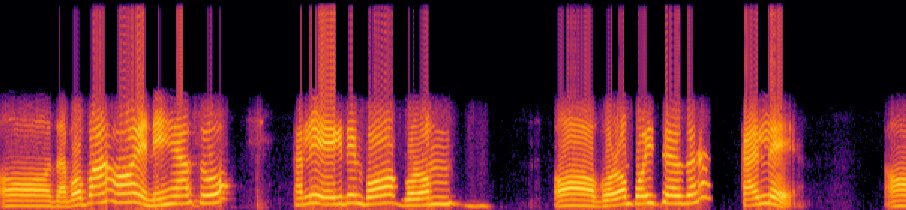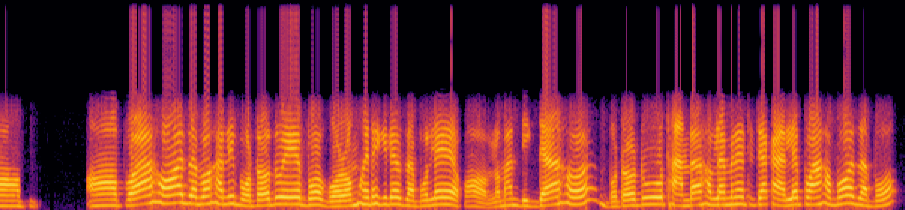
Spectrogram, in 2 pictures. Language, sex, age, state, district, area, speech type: Assamese, female, 45-60, Assam, Jorhat, urban, conversation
